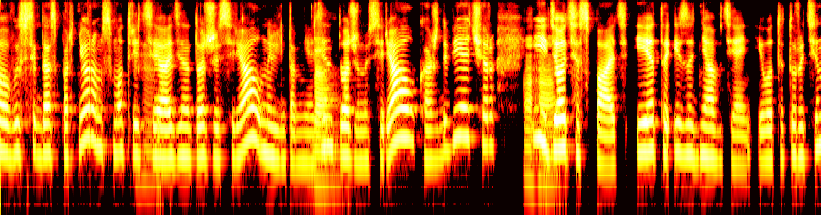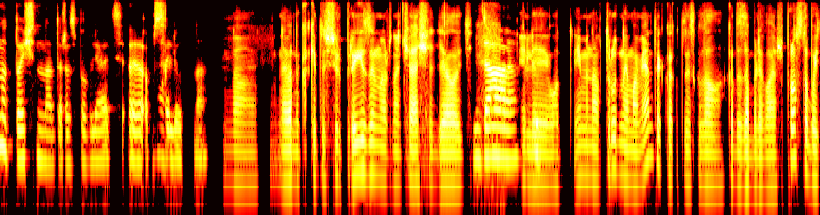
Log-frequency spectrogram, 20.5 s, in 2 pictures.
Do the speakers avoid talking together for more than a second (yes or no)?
yes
